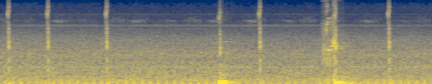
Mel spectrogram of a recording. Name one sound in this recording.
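Short electronic menu clicks tick every second or so.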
